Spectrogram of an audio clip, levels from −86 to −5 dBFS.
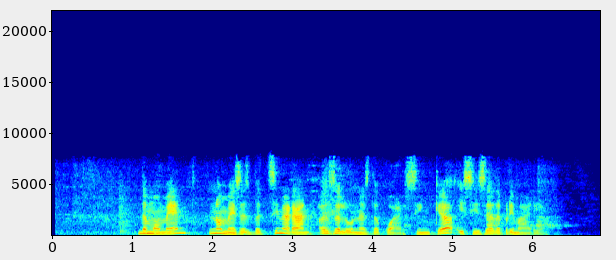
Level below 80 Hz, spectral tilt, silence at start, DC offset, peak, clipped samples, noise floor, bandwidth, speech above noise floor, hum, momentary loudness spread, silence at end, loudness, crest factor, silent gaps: -64 dBFS; -4 dB/octave; 0.05 s; under 0.1%; -8 dBFS; under 0.1%; -60 dBFS; 8.2 kHz; 31 dB; none; 18 LU; 0.5 s; -29 LUFS; 24 dB; none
